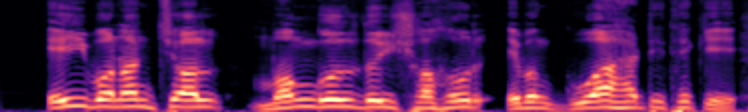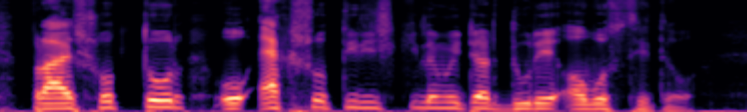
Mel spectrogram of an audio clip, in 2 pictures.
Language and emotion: Bengali, neutral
